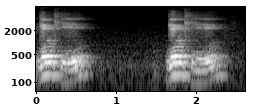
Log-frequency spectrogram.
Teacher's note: simply say Genki, Genki, rising up the intonation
